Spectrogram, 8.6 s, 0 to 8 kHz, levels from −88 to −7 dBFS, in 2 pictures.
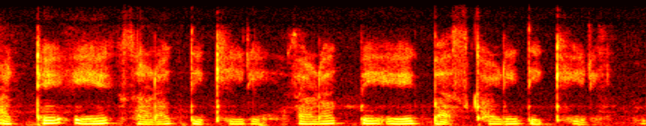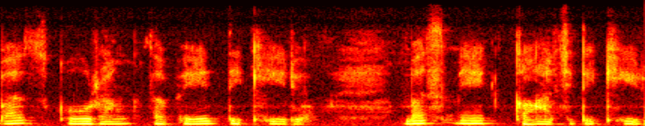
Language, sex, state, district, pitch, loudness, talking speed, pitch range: Rajasthani, female, Rajasthan, Churu, 155 Hz, -21 LUFS, 160 wpm, 150-170 Hz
